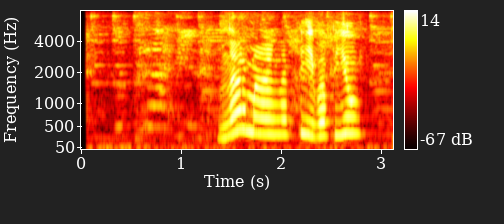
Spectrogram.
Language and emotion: Russian, positive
